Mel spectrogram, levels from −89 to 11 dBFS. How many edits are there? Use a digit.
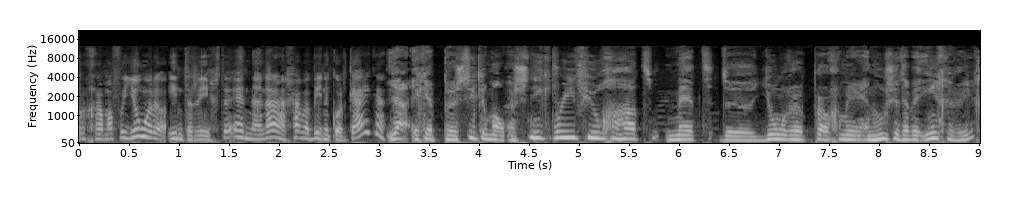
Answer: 1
